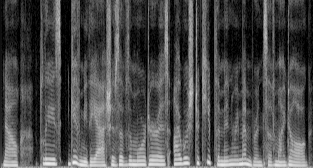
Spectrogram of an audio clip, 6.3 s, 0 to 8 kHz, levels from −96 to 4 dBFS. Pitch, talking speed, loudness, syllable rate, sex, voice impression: 185 Hz, 190 wpm, -14 LUFS, 4.7 syllables/s, female, feminine, very adult-like, intellectual, calm, slightly sweet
